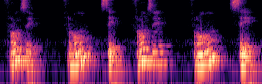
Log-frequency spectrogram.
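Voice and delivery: فرانسي as 'fron-se', alternating joined and drawn out; correct French pronunciation. Shown as a demonstration. Teacher drilling the correct option, nasal 'fron-se'. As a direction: drill فرانسي with nasal 'on', quick then slow. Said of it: "النطق التاني أنت صح".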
